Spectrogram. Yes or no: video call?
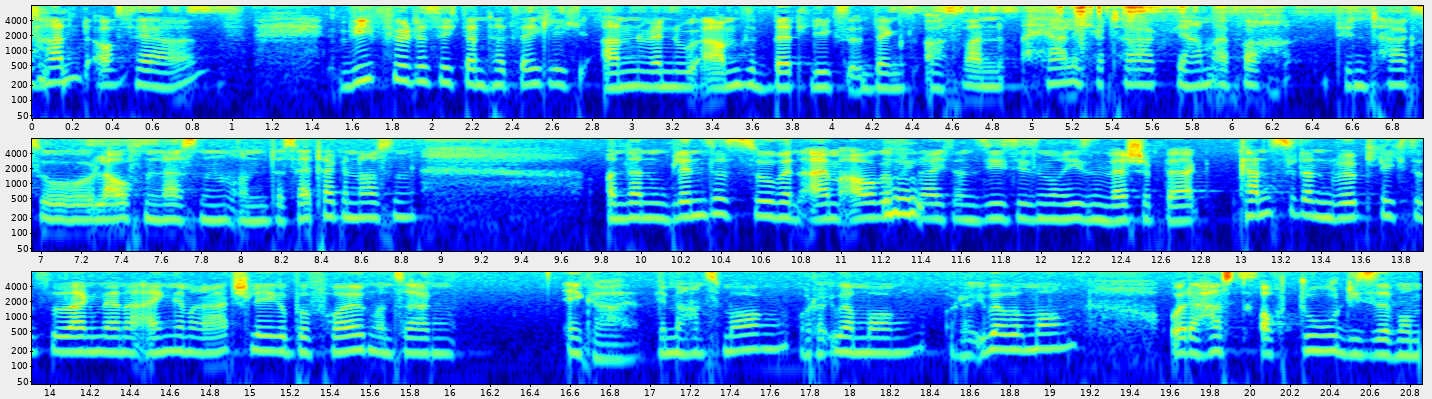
no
